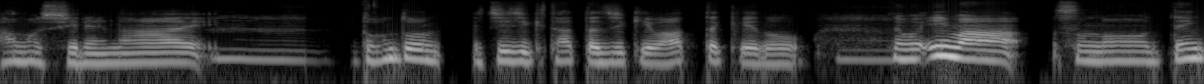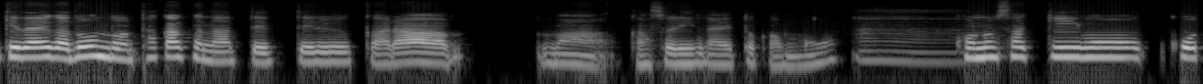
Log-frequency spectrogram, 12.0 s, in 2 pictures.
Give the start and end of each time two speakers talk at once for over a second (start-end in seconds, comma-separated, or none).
none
